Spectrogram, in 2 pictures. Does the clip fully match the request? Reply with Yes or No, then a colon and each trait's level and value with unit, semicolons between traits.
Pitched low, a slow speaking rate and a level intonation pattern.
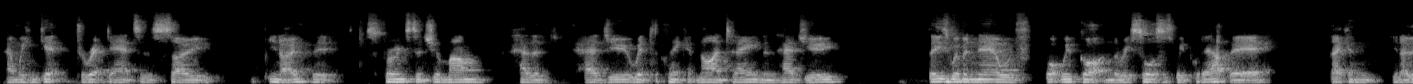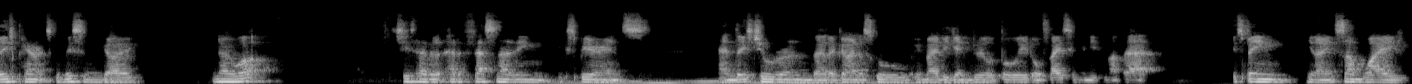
No: low, 110 Hz; average, 180 wpm; narrow, 2.1 semitones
